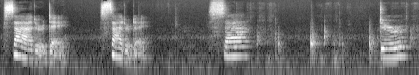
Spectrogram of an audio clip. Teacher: in the united states we say saturday it sounds like a d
